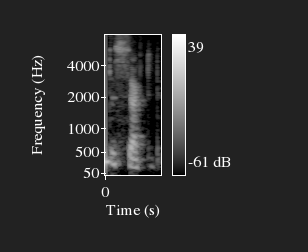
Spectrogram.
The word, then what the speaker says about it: dissect: class, the professor said it's pronounced dissection or dissect. It's not dissect because like the way it's formed from different roots.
